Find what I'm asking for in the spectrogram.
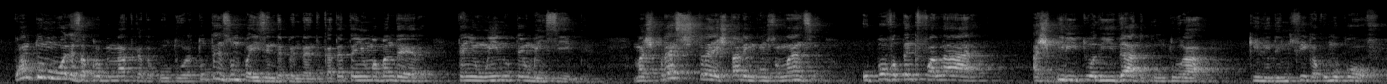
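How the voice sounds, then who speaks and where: With noticeable background noise and audible room echo, a man talks at a high pitch. His pace is fairly quick and his pitch variation ordinary. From Angola. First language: Angolan Bantu language (speaking Portuguese). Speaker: activist. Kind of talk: public talk.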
